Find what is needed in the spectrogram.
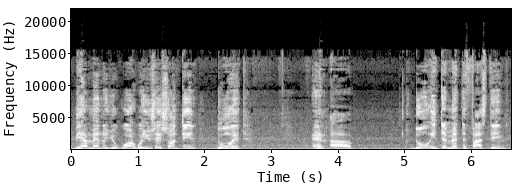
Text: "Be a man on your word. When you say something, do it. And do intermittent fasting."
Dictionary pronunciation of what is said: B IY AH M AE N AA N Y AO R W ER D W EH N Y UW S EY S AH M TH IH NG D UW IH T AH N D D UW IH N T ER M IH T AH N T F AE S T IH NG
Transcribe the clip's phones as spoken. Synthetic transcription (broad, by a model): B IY AH M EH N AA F Y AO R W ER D W EH N Y UW S EY S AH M T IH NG D UW IH T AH N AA D UW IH N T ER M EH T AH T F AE S T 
